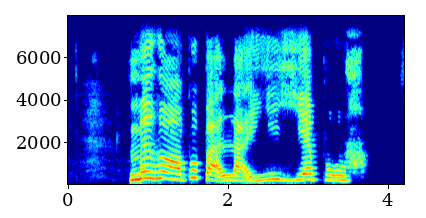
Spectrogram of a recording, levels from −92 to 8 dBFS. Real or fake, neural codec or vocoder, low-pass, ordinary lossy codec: real; none; 7.2 kHz; Opus, 64 kbps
